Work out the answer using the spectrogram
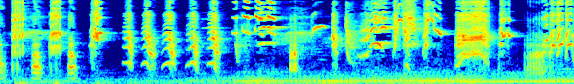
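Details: Javan myna singing on a training recording meant to coax reluctant caged mynas into song; rapid clicking notes and bent whistles give way to harsh squawking phrases and chatter, with a low droning hum underneath.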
